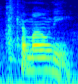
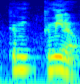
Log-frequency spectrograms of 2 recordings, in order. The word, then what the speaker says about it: Kamino: He was assigned CT-7567 on Kamoni. – Kamino.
